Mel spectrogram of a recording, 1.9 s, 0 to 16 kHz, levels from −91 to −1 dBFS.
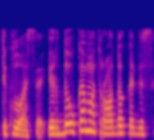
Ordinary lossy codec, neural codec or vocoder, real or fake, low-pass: MP3, 64 kbps; none; real; 7.2 kHz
